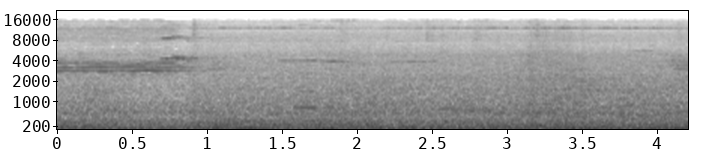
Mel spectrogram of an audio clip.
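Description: Steady street traffic at a busy intersection: engines of jeepneys, motorcycles, vans and buses running together in a continuous hum.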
